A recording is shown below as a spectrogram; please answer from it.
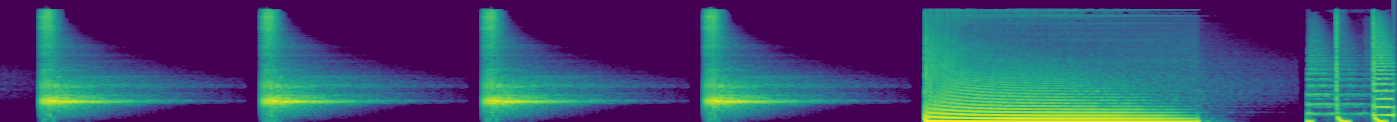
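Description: Synthesized intro sound effects: four sonar-like pings, each fading out, about every three seconds, then a loud low synth tone that slides down in pitch, holds, and cuts off suddenly about three and a half seconds later.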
